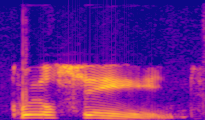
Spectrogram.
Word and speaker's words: Quilcene: Quilcene, Washington. Am I saying that right? – Quilcene.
